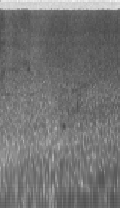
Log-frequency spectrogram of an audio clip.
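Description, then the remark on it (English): A steady low rumble of road traffic, with constant engine and tire noise at an even loudness and no voices. “Gotta run across the road so I don't get my ass hit by a car.”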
